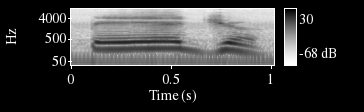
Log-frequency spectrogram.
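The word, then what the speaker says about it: page: पेज अगर इसको देखें तो इस लिखने में यह पी ए जी ई है लेकिन जो प्रोनाउंस हो रहा है वो जे हो रहा है तो पे पी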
